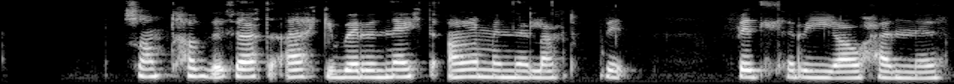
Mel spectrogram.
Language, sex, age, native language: Icelandic, female, 11, Icelandic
